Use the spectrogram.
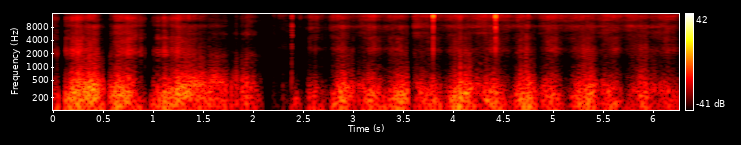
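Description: Fingernails scratch a palm-sized, pale green konjac fiber facial sponge, solid and porous, making dense, muffled rasping strokes that are heavy in low tones. The scratching comes in rough, uneven bursts with a brief near-silent pause about two seconds in before resuming.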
